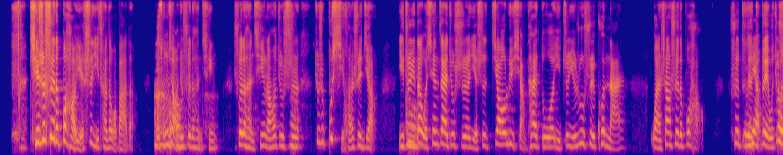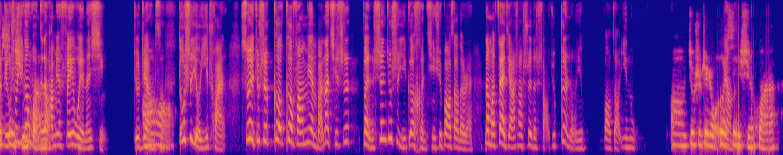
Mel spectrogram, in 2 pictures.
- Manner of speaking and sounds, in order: chuckle; other background noise
- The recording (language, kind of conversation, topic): Chinese, advice, 长期睡眠不足会如何影响你的情绪和人际关系？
